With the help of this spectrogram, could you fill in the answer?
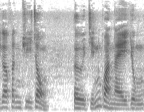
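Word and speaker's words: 尽管: chín quản, chín quản, đọc là chín quản, chín. Chín là thân ba nhưng mà quản là thân ba nên mình đọc là chín quản thân hai ba.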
